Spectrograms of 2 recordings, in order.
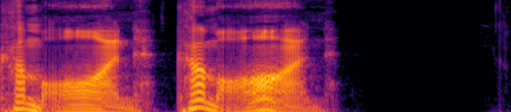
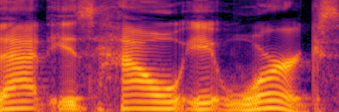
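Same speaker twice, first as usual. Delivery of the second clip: slow, high, patronizing talking-down voice. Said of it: "as if to a child".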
